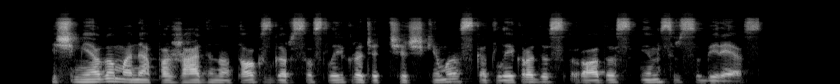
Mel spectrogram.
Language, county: Lithuanian, Šiauliai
